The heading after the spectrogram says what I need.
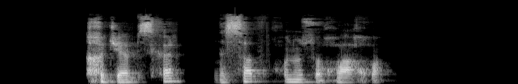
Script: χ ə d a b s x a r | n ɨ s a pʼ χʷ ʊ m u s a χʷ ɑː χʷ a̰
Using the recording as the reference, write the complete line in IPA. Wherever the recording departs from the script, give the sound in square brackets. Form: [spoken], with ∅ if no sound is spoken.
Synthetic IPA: χ ə [d͡ʒ] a b [z] x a r | n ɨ s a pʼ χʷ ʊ [n] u s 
